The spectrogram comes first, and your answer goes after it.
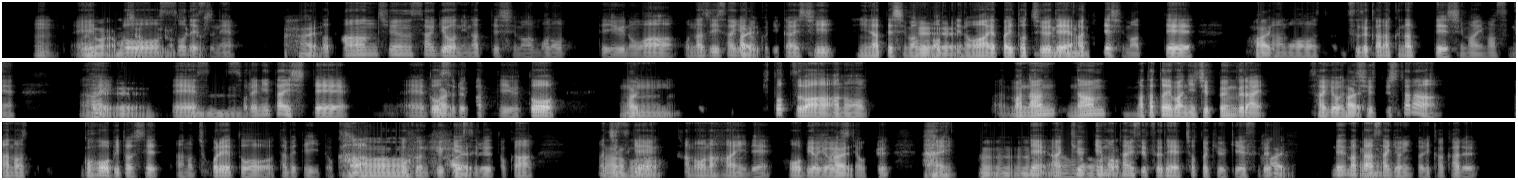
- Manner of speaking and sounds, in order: tapping; other noise; laughing while speaking: "はい"
- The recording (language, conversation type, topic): Japanese, podcast, 一人で作業するときに集中するコツは何ですか？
